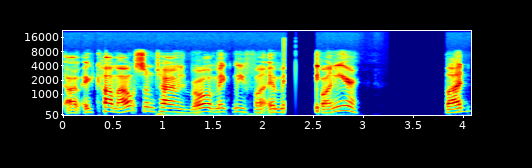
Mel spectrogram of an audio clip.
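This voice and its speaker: Someone with a North Dakota accent talks at a fairly quick pace against a quiet background. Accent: North Dakotan. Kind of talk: casual, jokey slang. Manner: comedic, joking.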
